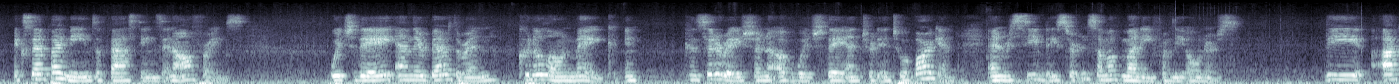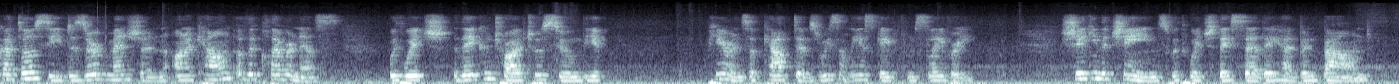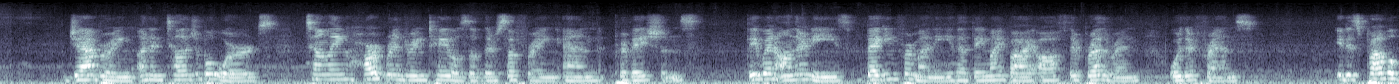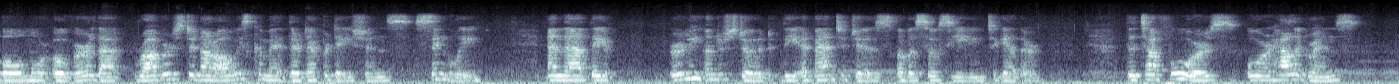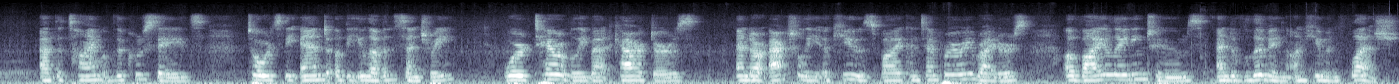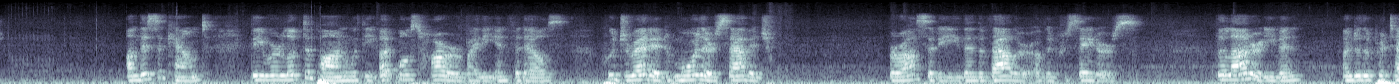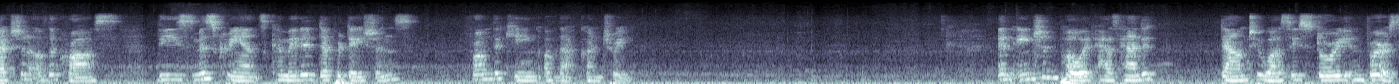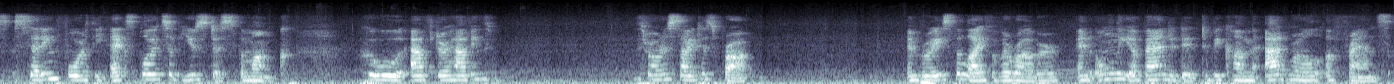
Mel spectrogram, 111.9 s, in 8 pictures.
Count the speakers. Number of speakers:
1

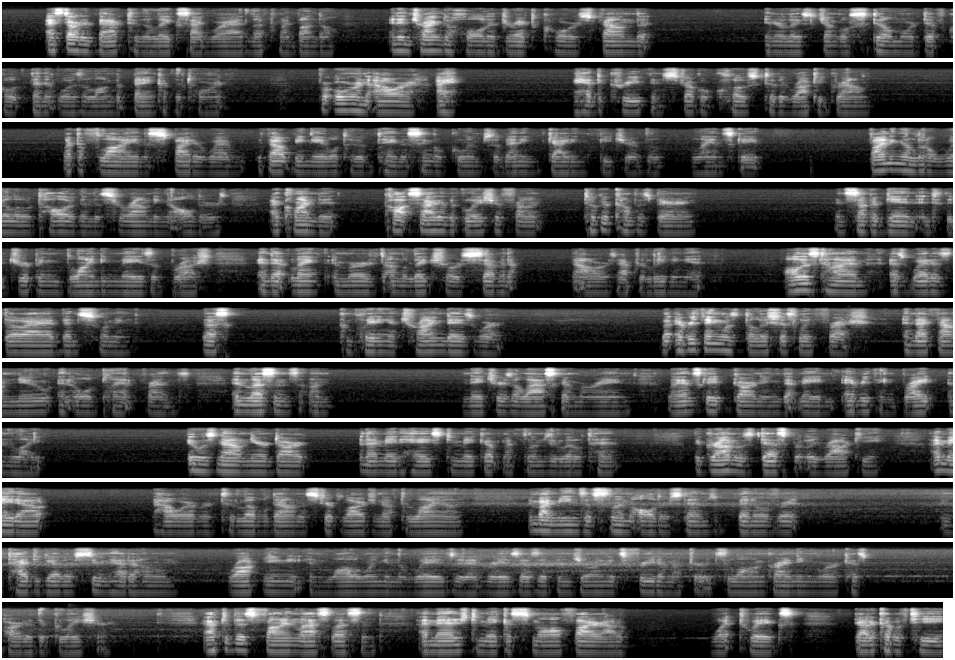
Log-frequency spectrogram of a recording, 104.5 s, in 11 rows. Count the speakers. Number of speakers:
1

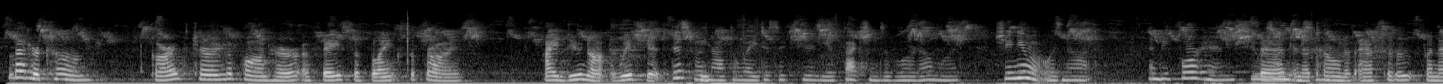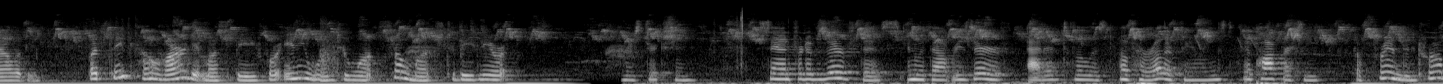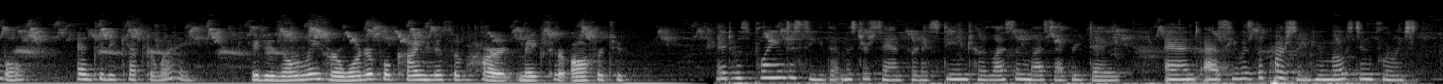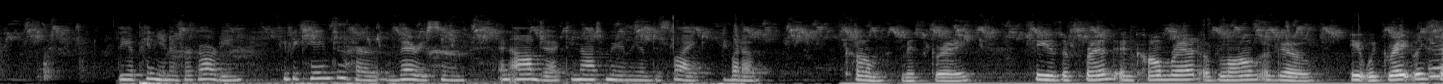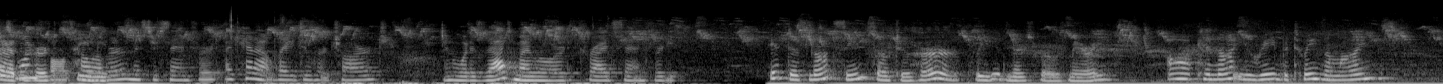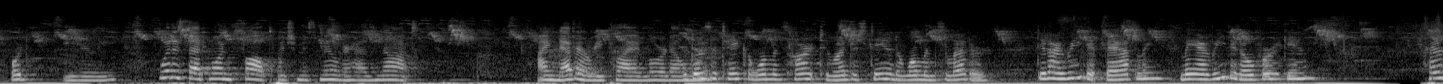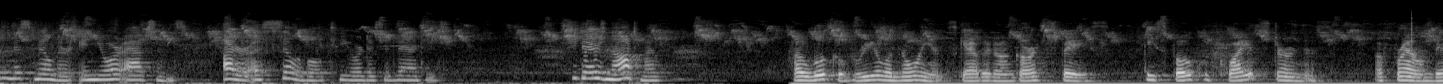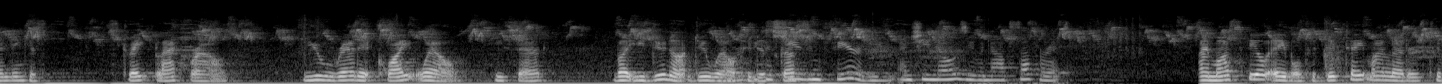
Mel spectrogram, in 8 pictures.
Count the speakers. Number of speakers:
2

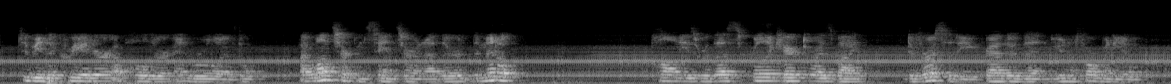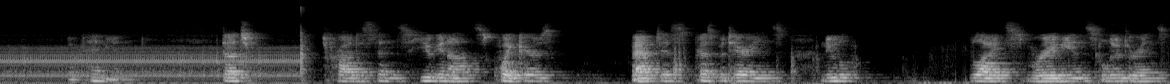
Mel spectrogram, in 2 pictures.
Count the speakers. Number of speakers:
1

